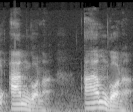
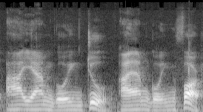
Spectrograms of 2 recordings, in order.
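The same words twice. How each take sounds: First: "going to" run together as "gonna"; connected speech. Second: "I am going to" slow, every word separate. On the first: Teacher shows what we hear from natives, connected. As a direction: link "I am gonna" into "am gonna". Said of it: "এই কারণেই আমরা শুনি". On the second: Teacher shows how natives don't say it, slow and separate. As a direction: give "I am going" in full, slowly. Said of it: "তারা এইভাবে বলে না". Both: Shown as a demonstration.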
